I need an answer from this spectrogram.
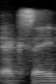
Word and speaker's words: Eksayn: website that's spelled e-k-s-a-y-n you say it exain and you said it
